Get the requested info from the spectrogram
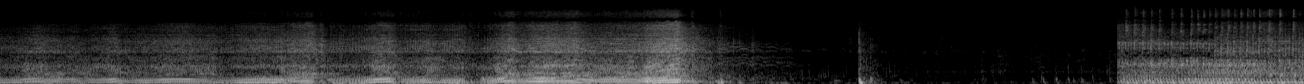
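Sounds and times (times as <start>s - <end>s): dirt bike engine revving: 0.0s - 7.7s, 11.2s - 13.0s.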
